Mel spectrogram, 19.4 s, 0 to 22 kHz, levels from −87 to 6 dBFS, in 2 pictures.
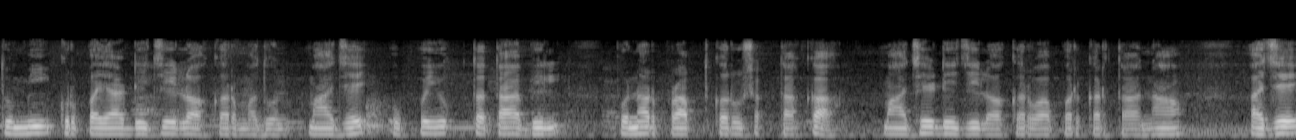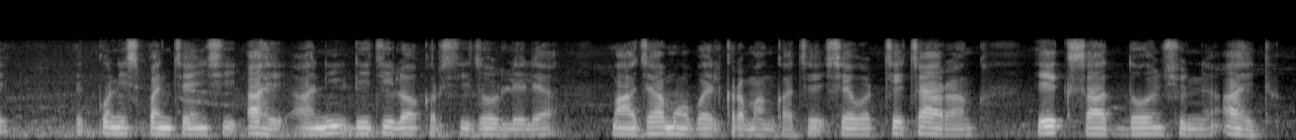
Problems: constant background noise, continuous background conversations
